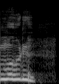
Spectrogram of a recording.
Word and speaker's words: Moody: Last name rhymes with duty. G Moody.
